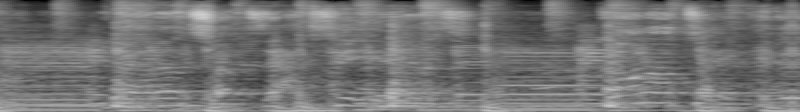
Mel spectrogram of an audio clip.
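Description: Live rock band playing through a PA: electric guitars over a steady beat.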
